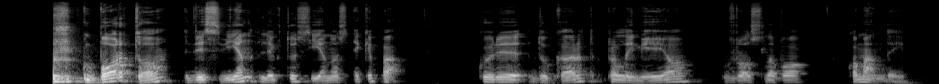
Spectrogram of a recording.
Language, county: Lithuanian, Šiauliai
